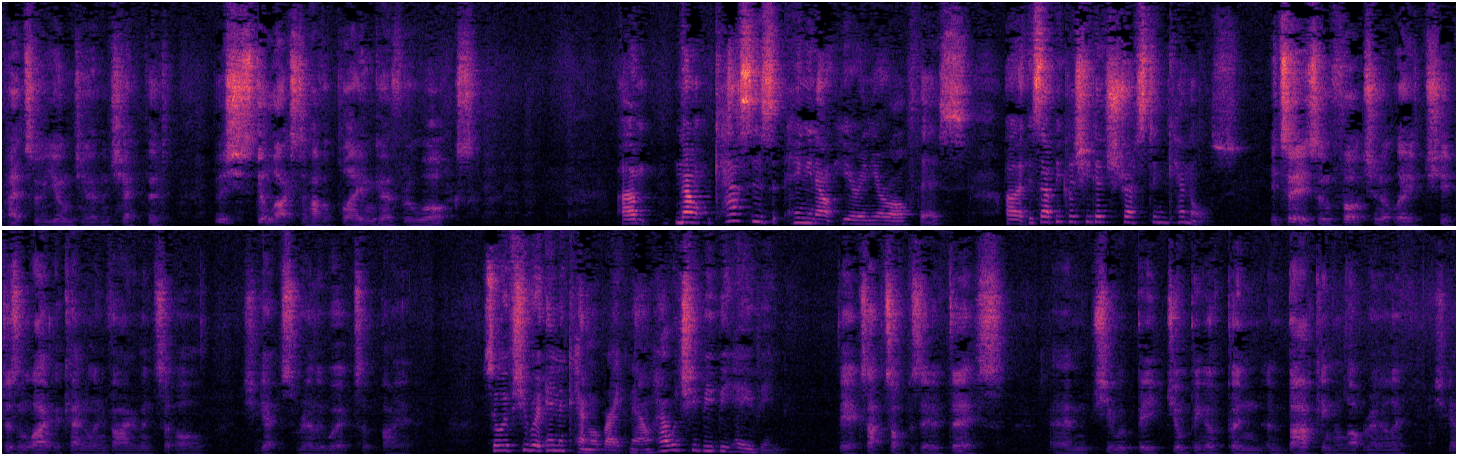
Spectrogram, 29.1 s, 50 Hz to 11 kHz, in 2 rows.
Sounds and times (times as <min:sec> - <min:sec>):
Speech: 0:00.0 - 0:04.8, 0:06.2 - 0:18.7, 0:19.4 - 0:29.0.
